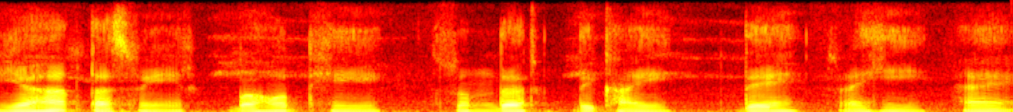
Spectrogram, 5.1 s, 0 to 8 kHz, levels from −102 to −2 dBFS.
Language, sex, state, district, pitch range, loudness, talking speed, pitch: Hindi, female, Madhya Pradesh, Dhar, 115-130 Hz, -18 LUFS, 105 wpm, 120 Hz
